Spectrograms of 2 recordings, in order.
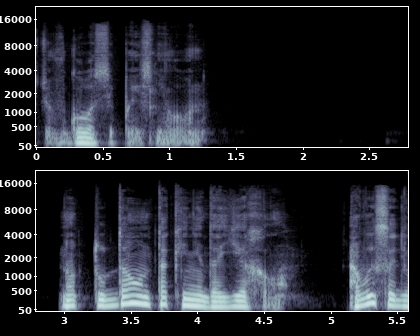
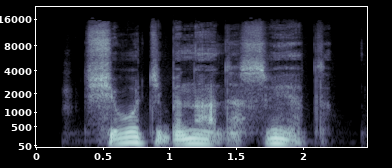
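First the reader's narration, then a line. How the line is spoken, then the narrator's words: Slow, muffled. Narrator (Russian): медленно и глухо ответил он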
